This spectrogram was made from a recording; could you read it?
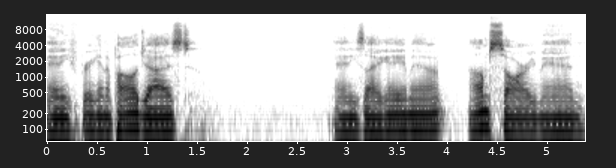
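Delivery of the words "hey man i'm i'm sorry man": imitated sad, contrite, remorseful tone. Retelling someone's long-awaited apology: imitating a sad, contrite apology. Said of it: "that real contrition in the voice".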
